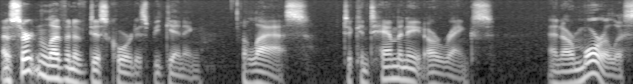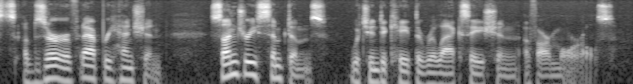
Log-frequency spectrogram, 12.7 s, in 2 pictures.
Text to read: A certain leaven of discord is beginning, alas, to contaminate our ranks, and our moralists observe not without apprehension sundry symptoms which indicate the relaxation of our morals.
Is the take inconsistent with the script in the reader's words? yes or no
yes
